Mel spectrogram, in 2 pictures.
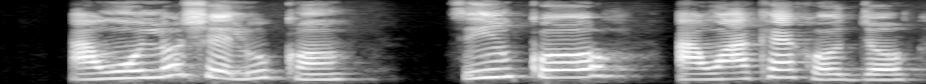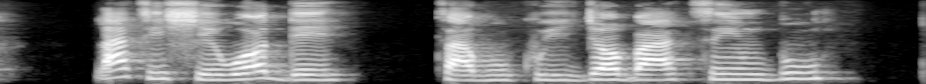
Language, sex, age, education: Yoruba, female, 46-60, tertiary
